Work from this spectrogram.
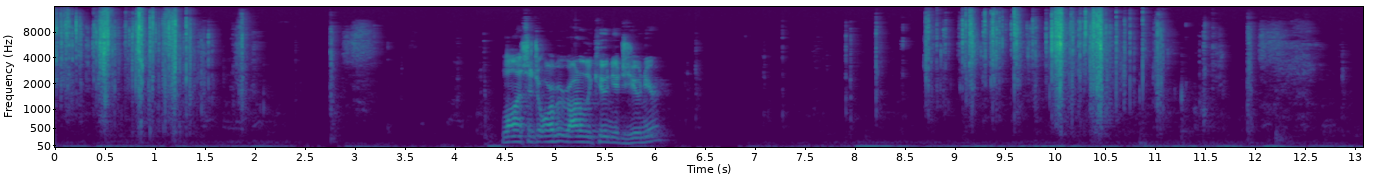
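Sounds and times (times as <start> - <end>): cards and wrappers rustling: 0.0 - 2.0, 8.7 - 11.6.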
